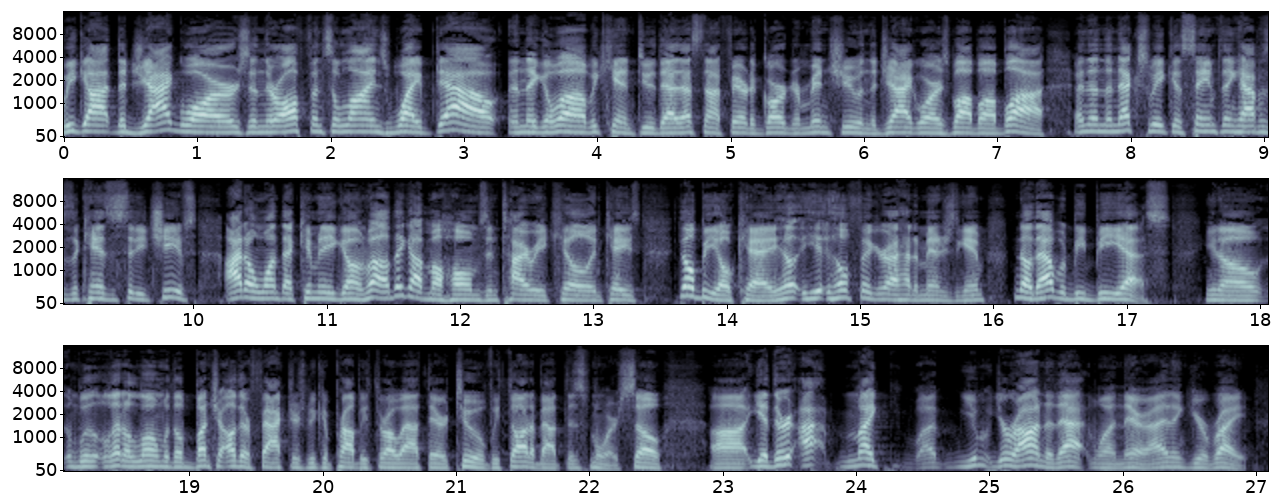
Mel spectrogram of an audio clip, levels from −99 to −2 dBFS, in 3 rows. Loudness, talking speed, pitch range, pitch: -24 LUFS, 255 wpm, 135-180 Hz, 155 Hz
